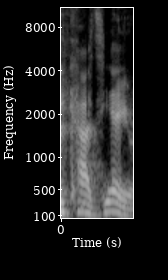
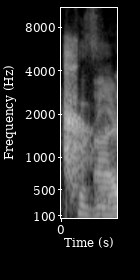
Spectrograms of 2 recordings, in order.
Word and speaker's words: Kazir: K Kazier, right? Really close. It's Oh, Kazir. Kazir. It's actually Kazir. it's French.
